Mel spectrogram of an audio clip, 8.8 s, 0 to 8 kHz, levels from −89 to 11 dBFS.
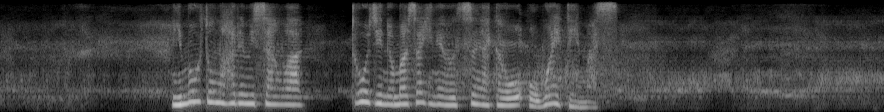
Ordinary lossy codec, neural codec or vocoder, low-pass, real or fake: none; codec, 24 kHz, 0.9 kbps, WavTokenizer, small release; 7.2 kHz; fake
